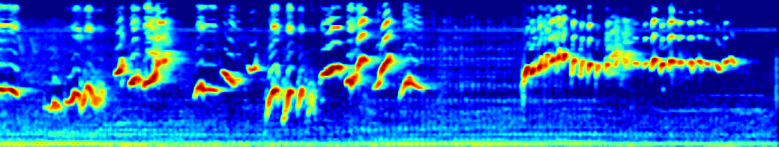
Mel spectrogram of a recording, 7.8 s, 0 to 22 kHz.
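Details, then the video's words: A three-month-old speckled juvenile white-rumped shama learning song, trying out borrowed phrases and sharp shot-like notes: varied swooping whistles, quick downslurs and a rising buzzy run, over a steady low hum. "Murai Batu Trotol Jahat Usia 3 Bulan Belajar Bongkar Isian Besetan & Tembakan Tajam"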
